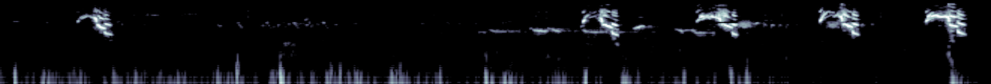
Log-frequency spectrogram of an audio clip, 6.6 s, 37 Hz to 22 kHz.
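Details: A golden eagle family at a Bucovina nest on 28 May 2021, the female keeping her chick warm and dry in inclement weather. One high falling chirp comes first, then faint soft whistles, then a quicker run of four loud chirps.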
